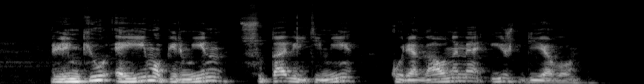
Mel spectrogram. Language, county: Lithuanian, Klaipėda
